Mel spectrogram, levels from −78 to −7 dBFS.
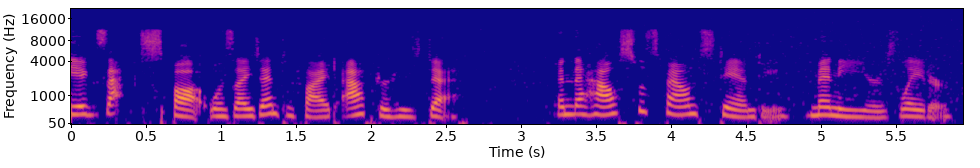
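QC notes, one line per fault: throughout, overdone noise removal: a noise reduction stage was pushed far too hard on a noisy speech recording, so every frequency band that sits close to its noise estimate is cut deep or switched off entirely, and the softer parts of the voice fall under that line and are removed along with the noise. The gaps between phrases collapse to near silence dotted with twinkling, chirpy specks.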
